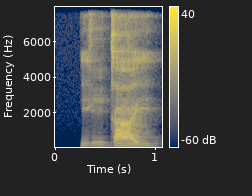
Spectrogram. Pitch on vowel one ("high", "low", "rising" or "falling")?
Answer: low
